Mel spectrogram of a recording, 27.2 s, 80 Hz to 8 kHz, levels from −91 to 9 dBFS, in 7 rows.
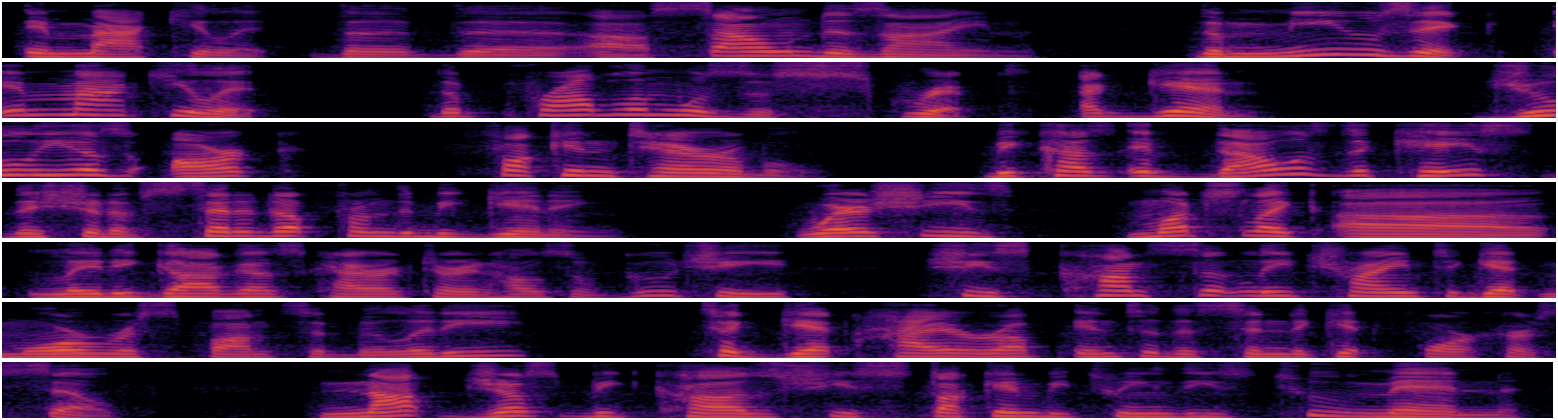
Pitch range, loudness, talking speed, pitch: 150-210 Hz, -37 LUFS, 160 wpm, 175 Hz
